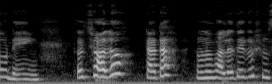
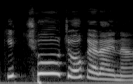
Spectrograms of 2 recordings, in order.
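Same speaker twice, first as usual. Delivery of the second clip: usual speaking voice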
